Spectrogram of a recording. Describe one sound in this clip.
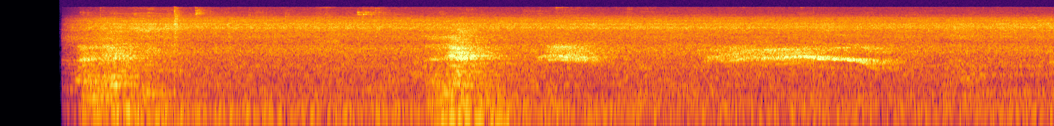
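An elderly man sings into a microphone, heard through a loudspeaker.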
